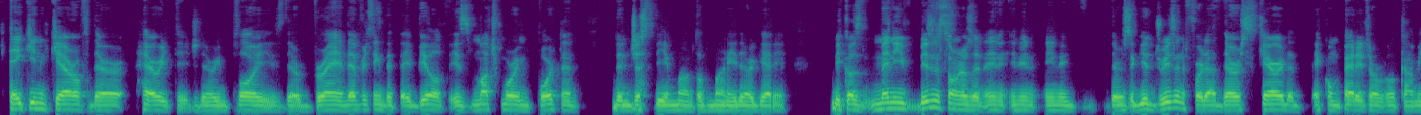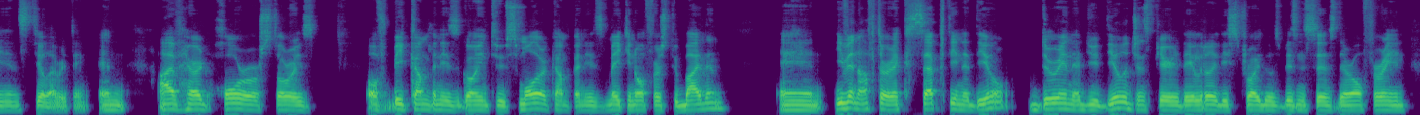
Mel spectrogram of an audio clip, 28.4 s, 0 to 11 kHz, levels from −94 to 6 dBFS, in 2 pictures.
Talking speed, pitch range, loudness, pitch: 175 wpm, 95-110 Hz, -21 LUFS, 100 Hz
